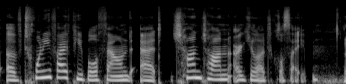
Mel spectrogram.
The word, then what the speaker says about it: Chan Chan: 25 people found at chanchan archaeological site and it's chanchan not chanchan I okay so I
